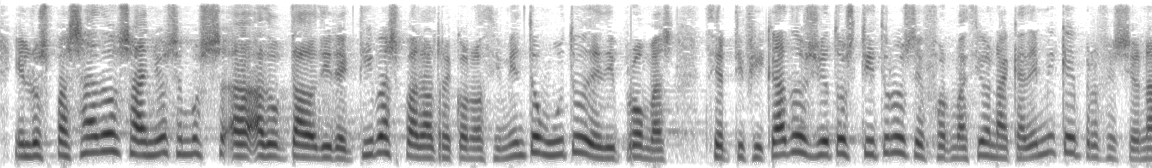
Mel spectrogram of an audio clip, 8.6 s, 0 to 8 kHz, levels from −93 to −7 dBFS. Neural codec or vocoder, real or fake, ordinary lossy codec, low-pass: none; real; none; 7.2 kHz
